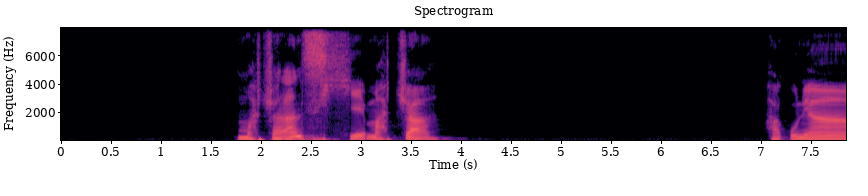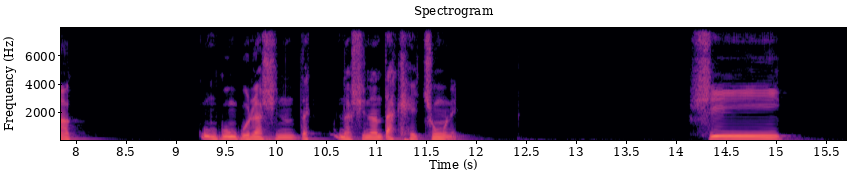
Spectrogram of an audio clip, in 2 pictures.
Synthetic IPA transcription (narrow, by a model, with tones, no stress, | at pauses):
mã˧t͡ʃa˧ɾa˦nt͡si̥˧˨hje˨mã˧t͡ʃa˦ | ha˧ku˨nĩ˧ã˧ | ku˦ŋɡu˦ŋɡu˧nã˦ʃĩ˧˦nã˧ʃi˧nã˧nd̪a˦kʰe˧˨t͡ʃũ˦˧nḛ̃˨ | ʃi˦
